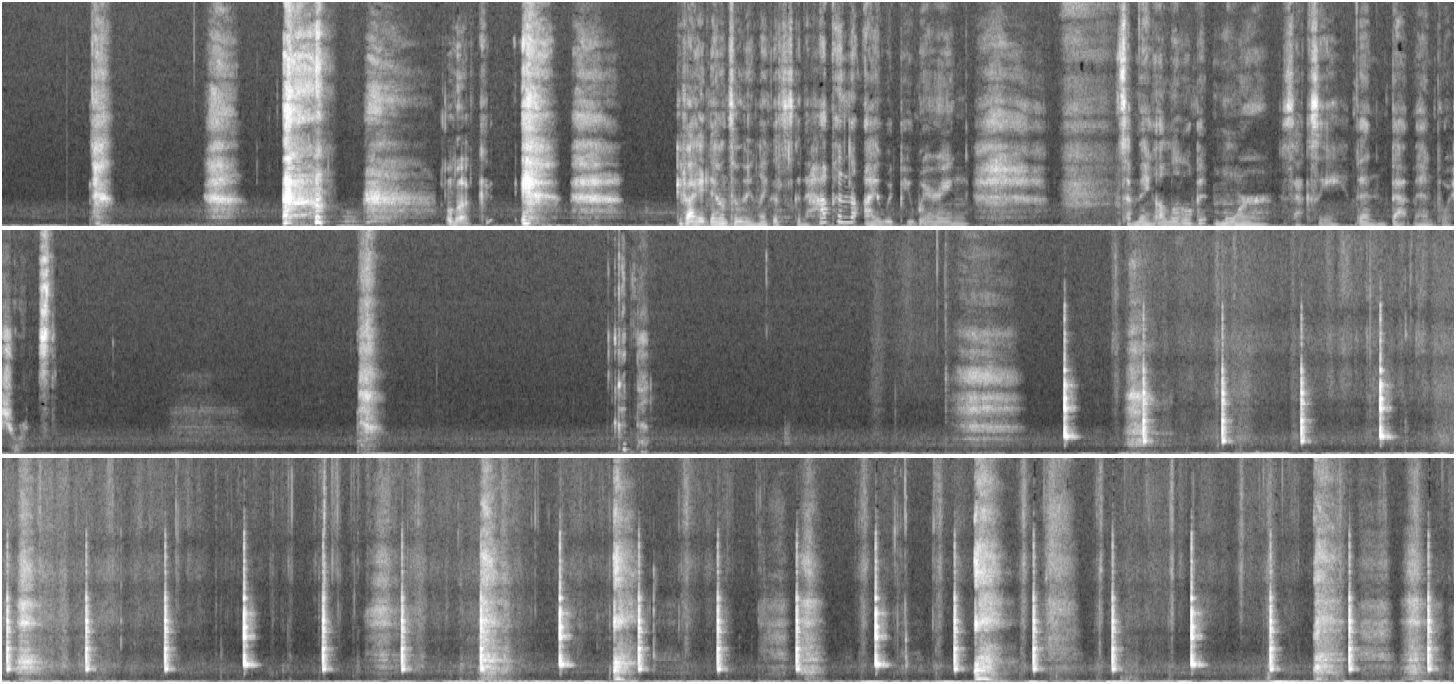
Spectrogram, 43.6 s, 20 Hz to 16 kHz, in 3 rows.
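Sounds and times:
low hum: 0:00.0 - 0:43.5
speech: 0:04.5 - 0:05.5, 0:06.8 - 0:10.1, 0:11.2 - 0:15.0
clock ticking: 0:25.1 - 0:26.1, 0:27.5 - 0:29.2, 0:30.6 - 0:32.4, 0:34.6 - 0:34.8, 0:35.4 - 0:35.6, 0:36.2 - 0:36.4, 0:37.0 - 0:39.5, 0:40.1 - 0:40.3, 0:40.9 - 0:41.9, 0:42.5 - 0:43.5.

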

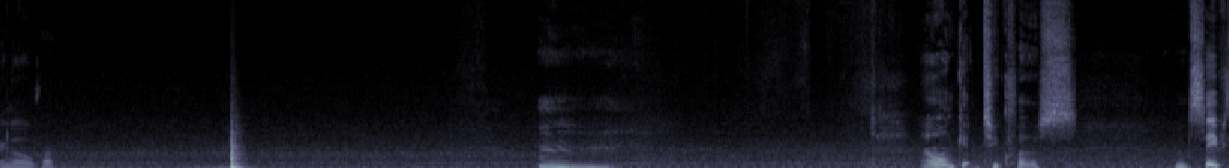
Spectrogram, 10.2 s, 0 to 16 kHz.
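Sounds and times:
speech: 0:00.0 - 0:00.6, 0:04.5 - 0:05.2, 0:07.7 - 0:09.0, 0:09.8 - 0:10.2
door pushed shut with a solid thump: 0:01.8 - 0:02.2.

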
